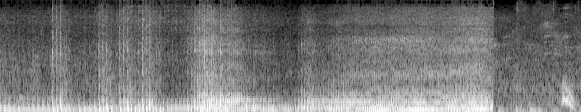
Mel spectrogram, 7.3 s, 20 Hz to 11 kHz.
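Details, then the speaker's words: 1984 Honda ATC 200 three-wheeler single-cylinder started after a full service with fresh engine and final drive oil and a new spark plug; fires evenly and picks up cleanly on throttle, some handling clatter, runs normally. "So now it's moment of truth. Let me try to start it up. Okay, make sure it's running. So it's running."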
